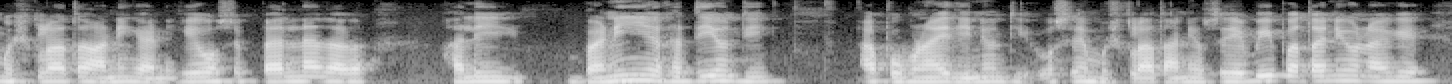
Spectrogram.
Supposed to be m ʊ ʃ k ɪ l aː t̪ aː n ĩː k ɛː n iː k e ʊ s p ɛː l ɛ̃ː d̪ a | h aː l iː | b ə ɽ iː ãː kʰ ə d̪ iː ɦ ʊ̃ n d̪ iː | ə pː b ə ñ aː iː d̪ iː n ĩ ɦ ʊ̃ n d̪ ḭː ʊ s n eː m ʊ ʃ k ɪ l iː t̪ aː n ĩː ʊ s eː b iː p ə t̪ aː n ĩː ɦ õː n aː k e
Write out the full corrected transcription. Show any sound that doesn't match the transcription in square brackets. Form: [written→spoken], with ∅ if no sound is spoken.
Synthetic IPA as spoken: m ʊ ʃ k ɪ l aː t̪ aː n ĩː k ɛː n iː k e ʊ s p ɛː l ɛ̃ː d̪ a | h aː l iː | b ə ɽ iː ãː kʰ ə d̪ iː ɦ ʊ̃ n d̪ iː | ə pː b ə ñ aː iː d̪ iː n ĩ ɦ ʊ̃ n d̪ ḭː ʊ s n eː m ʊ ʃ k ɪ l [iː→aː] t̪ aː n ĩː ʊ s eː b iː p ə t̪ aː n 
